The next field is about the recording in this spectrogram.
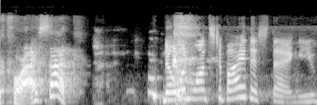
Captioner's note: laughing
